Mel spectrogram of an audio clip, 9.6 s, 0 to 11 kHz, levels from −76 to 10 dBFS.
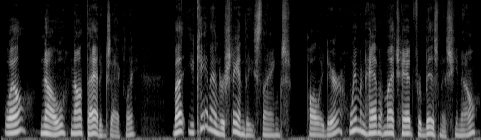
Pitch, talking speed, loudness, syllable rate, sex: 165 Hz, 120 wpm, -18 LUFS, 3.8 syllables/s, male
